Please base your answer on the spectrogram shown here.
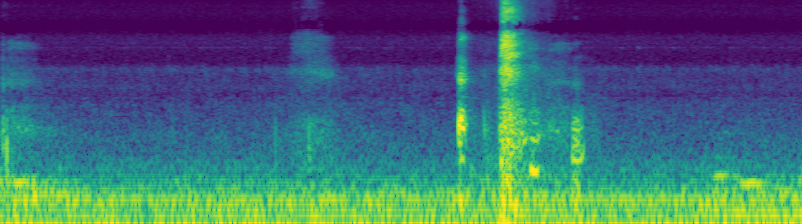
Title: Woken up from a nap to super sleepy sneezes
